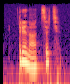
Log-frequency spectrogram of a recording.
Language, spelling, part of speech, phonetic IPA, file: Russian, тринадцать, numeral, [trʲɪˈnat͡s(ː)ɨtʲ], Ru-тринадцать.ogg
- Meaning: thirteen (13)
